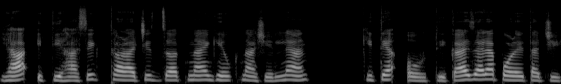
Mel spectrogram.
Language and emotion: Goan Konkani, sad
